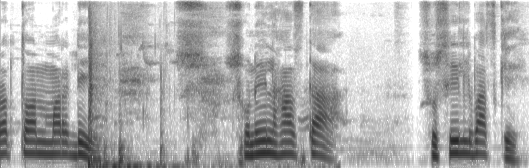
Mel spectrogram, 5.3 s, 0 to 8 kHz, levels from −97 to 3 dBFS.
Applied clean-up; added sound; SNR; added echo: none; Splash, splatter; 10 dB; none.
